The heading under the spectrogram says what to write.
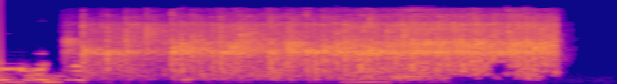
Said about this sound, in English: I'm going to add a clapping here if this works.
